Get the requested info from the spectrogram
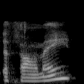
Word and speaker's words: athame: So you have your wand and you have your athame. You may hear that pronounced athame. According to Google, it's pronounced athame, but I don't know.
